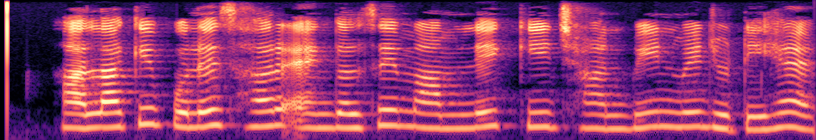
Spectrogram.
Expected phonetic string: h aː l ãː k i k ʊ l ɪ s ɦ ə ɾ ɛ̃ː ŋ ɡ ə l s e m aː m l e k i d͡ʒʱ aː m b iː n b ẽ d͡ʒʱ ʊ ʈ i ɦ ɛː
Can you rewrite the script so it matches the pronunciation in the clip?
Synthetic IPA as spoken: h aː l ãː k i p ʊ l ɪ s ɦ ɐ ɾ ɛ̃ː ŋ ɡ ə l s e m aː m l e k i d͡ʒʱ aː n b iː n m ẽ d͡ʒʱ ʊ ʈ i ɦ ɛː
